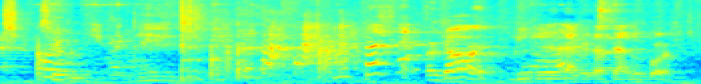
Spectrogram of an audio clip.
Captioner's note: wood thudding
